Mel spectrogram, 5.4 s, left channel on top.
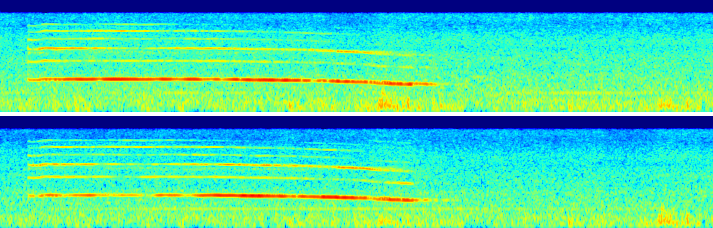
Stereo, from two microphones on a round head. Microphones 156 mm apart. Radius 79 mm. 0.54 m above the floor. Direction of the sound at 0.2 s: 25° left (ahead or behind).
